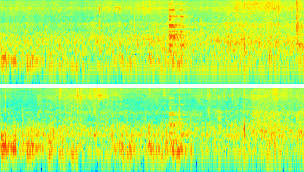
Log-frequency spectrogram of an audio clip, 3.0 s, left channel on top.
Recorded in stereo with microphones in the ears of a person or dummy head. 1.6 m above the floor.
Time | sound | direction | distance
1.7 | a microwave | 60° left (ahead or behind) | ?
